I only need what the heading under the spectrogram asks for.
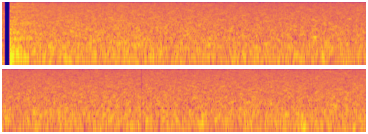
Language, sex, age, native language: Icelandic, male, 13, Icelandic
